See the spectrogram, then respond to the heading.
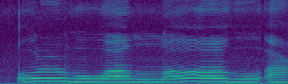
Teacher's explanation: lam jalalah tafkhim atau tebal karena terdapat huruf lam dalam lafadz jalalah yang sebelumnya didahului oleh huruf wa berharokat fathah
